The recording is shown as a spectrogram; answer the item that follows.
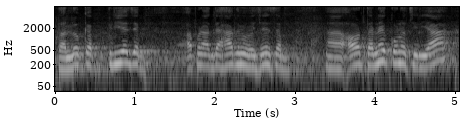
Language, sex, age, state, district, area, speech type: Maithili, male, 60+, Bihar, Madhubani, rural, spontaneous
